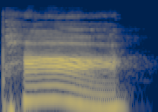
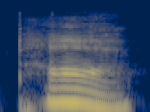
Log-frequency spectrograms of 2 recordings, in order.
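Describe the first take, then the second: First: The vowel is an open 'pa' sound. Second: The vowel is the 'air' sound. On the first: The speaker calls it wrong. "not pa" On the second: The speaker calls it right.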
